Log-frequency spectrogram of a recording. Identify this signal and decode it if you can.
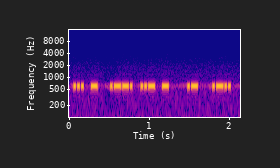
Morse code, heard as a keyed tone, about 52 wpm, spaced as for 40 wpm, 590 Hz. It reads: ST PUT AL
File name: archived / CRSnet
